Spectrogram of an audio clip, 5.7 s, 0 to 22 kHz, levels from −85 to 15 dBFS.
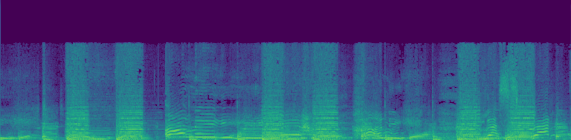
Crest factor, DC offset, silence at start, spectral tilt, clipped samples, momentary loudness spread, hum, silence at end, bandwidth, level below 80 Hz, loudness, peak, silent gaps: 14 dB; under 0.1%; 0 s; -4.5 dB/octave; under 0.1%; 5 LU; none; 0 s; 15.5 kHz; -30 dBFS; -13 LUFS; 0 dBFS; none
